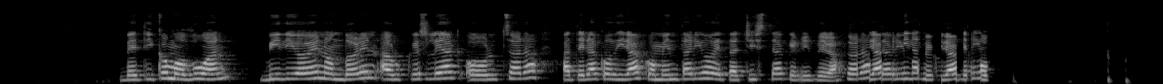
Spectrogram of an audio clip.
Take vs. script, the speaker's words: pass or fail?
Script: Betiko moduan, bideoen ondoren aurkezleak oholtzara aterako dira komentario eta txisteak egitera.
fail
